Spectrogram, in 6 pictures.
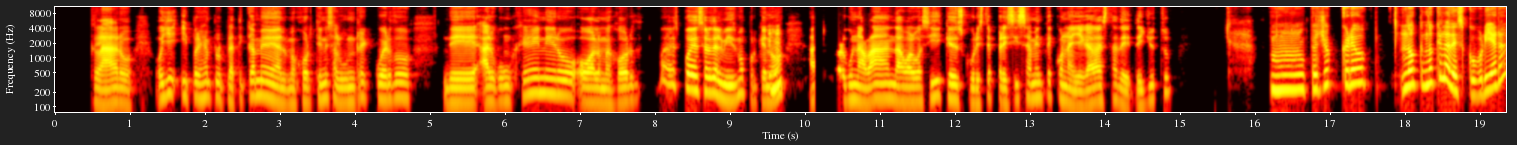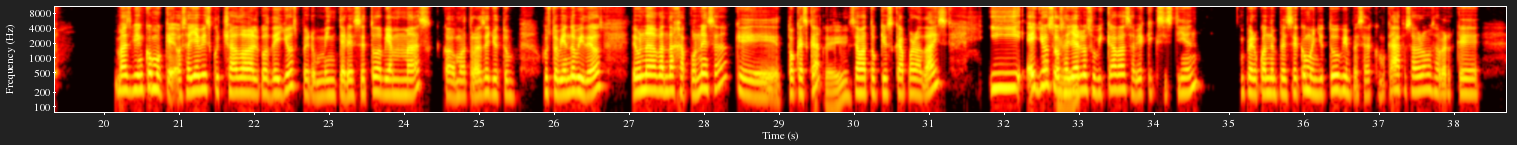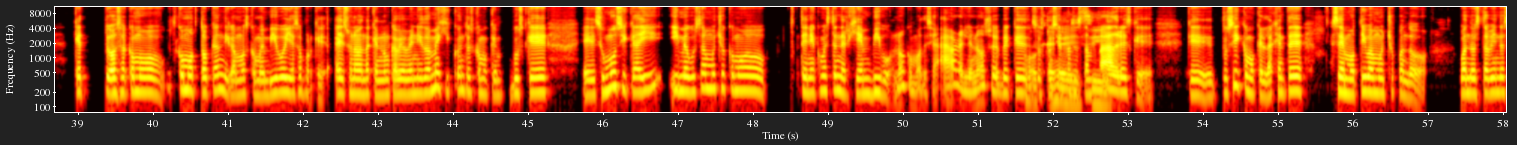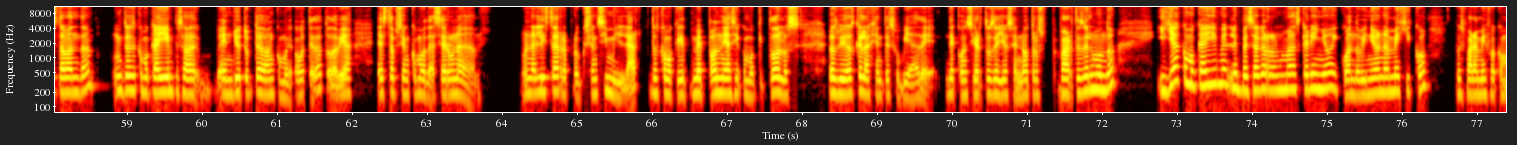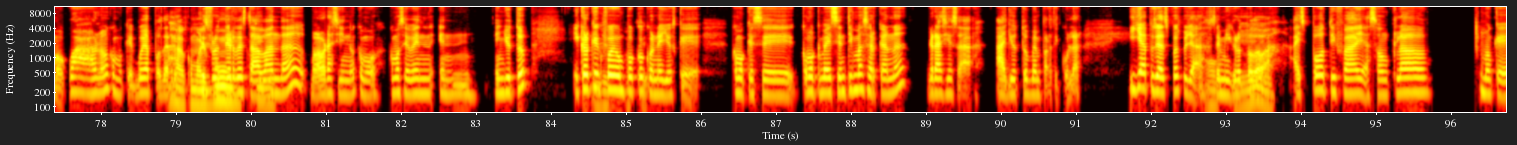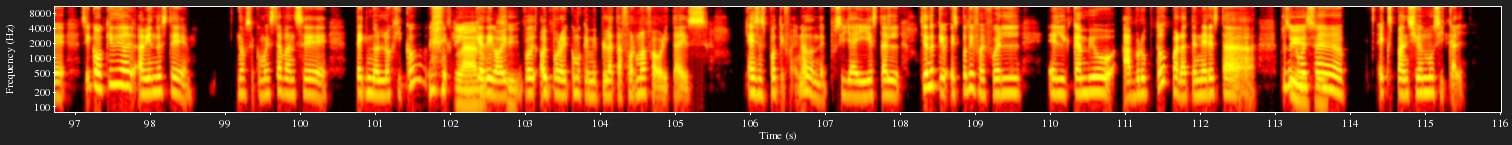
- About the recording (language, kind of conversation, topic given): Spanish, podcast, ¿Cómo ha influido la tecnología en tus cambios musicales personales?
- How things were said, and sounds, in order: tapping; "disfrutar" said as "disfruter"; unintelligible speech; chuckle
